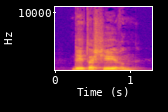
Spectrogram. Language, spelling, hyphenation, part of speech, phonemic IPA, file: Dutch, detacheren, de‧ta‧che‧ren, verb, /deːtɑˈʃeːrə(n)/, Nl-detacheren.ogg
- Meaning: 1. to deploy, to assign to work 2. to deploy, to set up in a military function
